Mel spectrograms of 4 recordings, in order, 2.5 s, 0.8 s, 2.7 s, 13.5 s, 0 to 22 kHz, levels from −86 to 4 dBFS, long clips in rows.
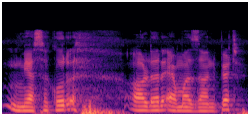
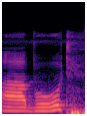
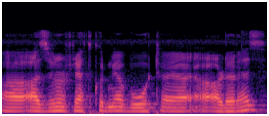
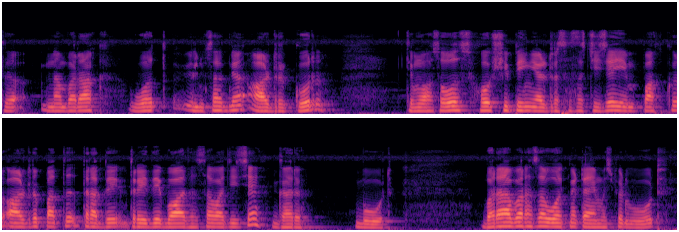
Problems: background sounds at intervals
